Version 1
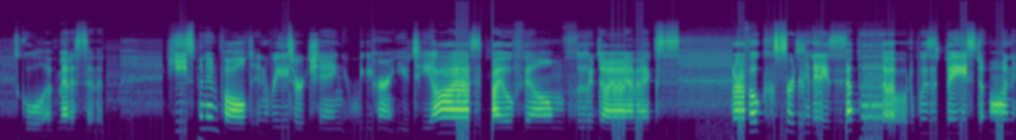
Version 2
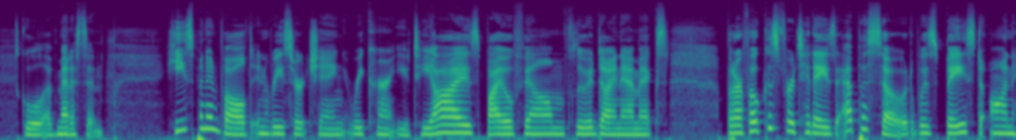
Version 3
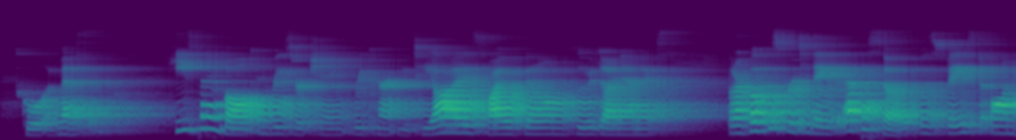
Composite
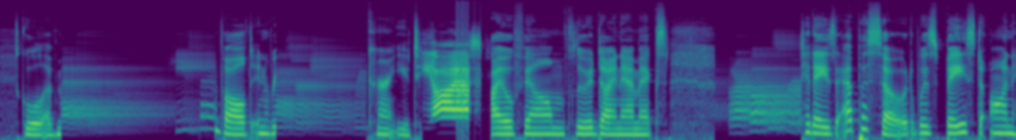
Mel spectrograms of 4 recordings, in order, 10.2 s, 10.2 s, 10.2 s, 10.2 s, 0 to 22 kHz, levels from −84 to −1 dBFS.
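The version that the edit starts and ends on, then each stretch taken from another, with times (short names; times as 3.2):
2
0.6–2.15 from 3
2.75–3.66 from 3
4.21–4.91 from 1
7.14–8.01 from 3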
